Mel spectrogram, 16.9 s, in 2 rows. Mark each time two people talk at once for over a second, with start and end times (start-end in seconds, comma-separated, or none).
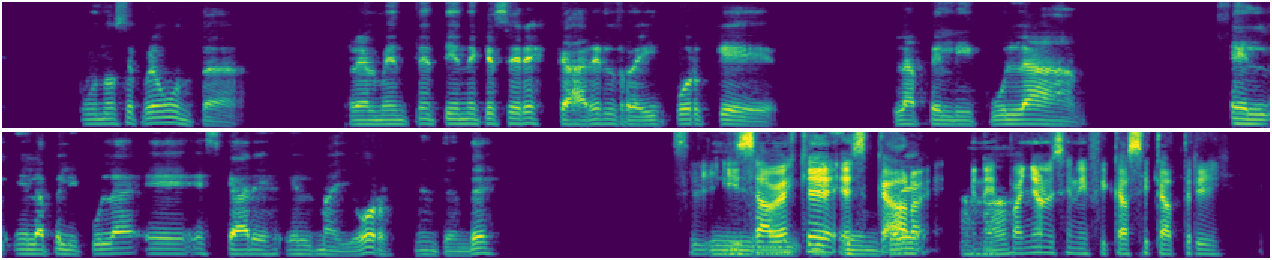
13.1-15.3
